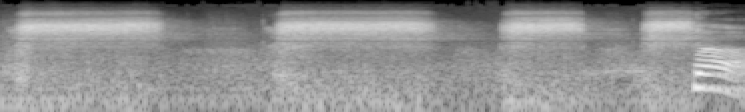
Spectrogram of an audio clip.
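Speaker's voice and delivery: sh sh sh sha with wide spreading air; shin demo. Shown as a demonstration. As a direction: sha with a long breathy sh. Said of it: "tetap kita merasa angin huruf shin".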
